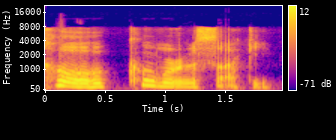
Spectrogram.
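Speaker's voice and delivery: put-on high, slow, swooning old man; lovestruck sigh. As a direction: sigh the name like a smitten old fool. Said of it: "And he goes".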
